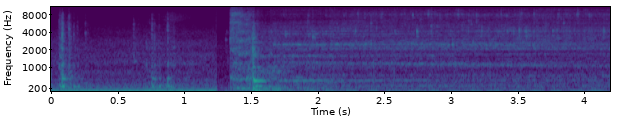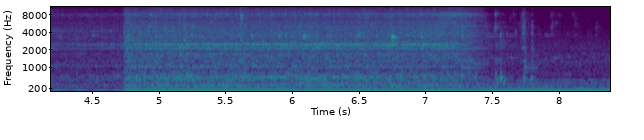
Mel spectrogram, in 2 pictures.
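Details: Toilet after replacing its noisy, water-spitting fill valve with a Fluidmaster 400A and adjusting the water level: a steady hiss of the tank refilling, then the flow shuts off cleanly with no squeal or chatter.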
